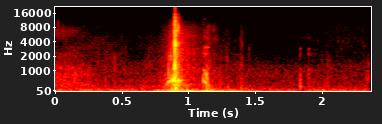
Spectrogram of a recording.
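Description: Golf iron swung down and striking a ball off the turf: one sharp crack about a second in, with a fainter second click just after it.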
